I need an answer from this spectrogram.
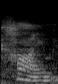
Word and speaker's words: chyme: Well, if you mix that with food, you get chyme, is how you say that word.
